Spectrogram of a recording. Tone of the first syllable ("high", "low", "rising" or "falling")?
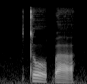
falling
